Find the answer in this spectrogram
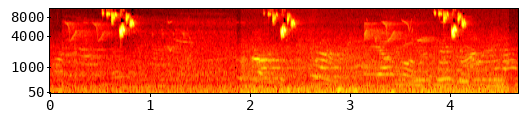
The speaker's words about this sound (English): This is the Henslow sparrow. It's a hiccup is the best way you can describe it. Okay. So when you're walking through tall grasses, and there's these little birds that like to hide in the grass, right, you're basically listening for a hiccup.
